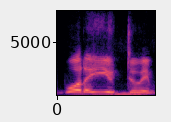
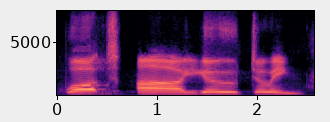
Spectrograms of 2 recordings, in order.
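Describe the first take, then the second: First: The words run together quickly. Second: Each word is said separately and clearly. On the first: The speaker calls it right. "más para mí decirlo es" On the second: The speaker calls it wrong. "generalmente nadie se va a hablar así"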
